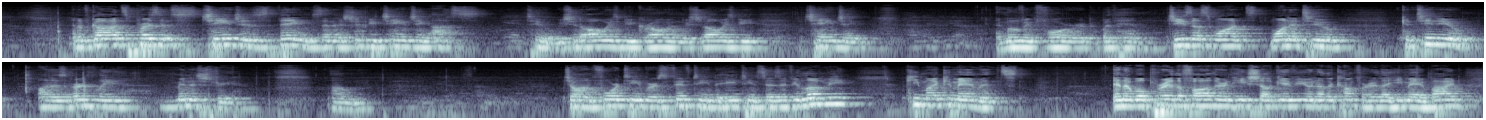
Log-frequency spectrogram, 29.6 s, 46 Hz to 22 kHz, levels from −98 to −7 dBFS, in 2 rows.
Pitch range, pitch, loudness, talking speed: 145-175 Hz, 160 Hz, -21 LUFS, 140 wpm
